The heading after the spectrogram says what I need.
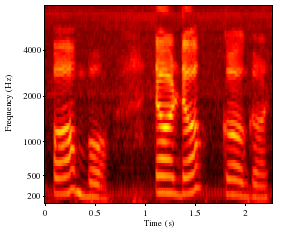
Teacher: उसका तरीका क्या होता है तो इसमें सबसे पहले है स्पर्शी इसमें वायु प्रवाह देर के लिए पूरी तरह से अवरुद्ध होता है फिर पीछे छोड़ दिया जाता है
